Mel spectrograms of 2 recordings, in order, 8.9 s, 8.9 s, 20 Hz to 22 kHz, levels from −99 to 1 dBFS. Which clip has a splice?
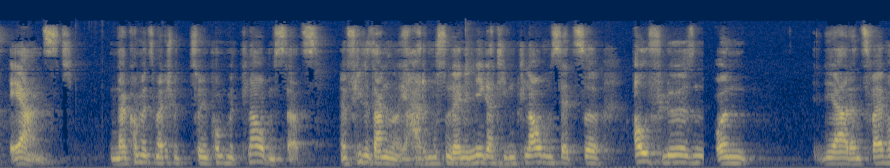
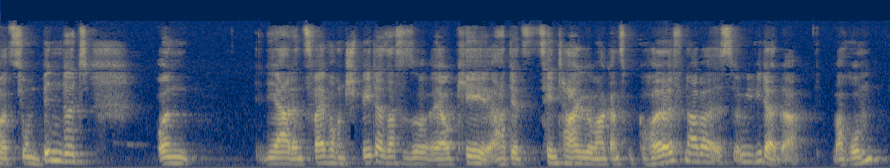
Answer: first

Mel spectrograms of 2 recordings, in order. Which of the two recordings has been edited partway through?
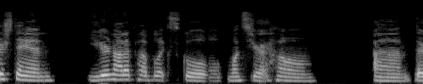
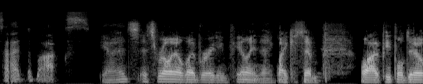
second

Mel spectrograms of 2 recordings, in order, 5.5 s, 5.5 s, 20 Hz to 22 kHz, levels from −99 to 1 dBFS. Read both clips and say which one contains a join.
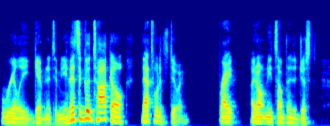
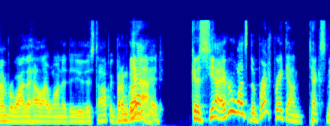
second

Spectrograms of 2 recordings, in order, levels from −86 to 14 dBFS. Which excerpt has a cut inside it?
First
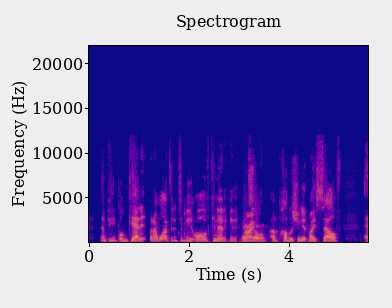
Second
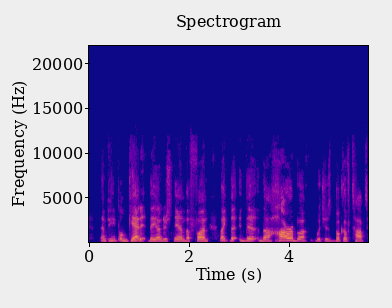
first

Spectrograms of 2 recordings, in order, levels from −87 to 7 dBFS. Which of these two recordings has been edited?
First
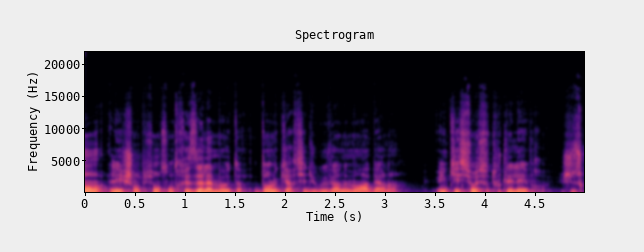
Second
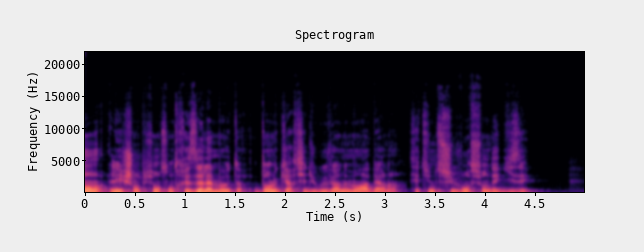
second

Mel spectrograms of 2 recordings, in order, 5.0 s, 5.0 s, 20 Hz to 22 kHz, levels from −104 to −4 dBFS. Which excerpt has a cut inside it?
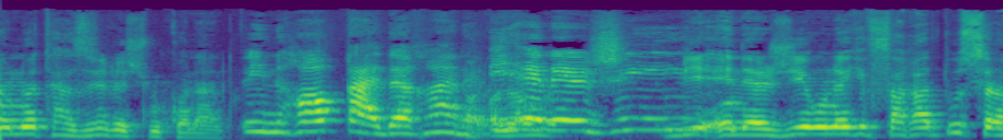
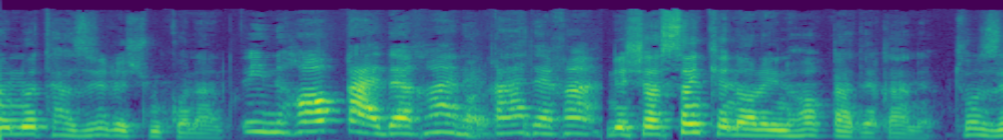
first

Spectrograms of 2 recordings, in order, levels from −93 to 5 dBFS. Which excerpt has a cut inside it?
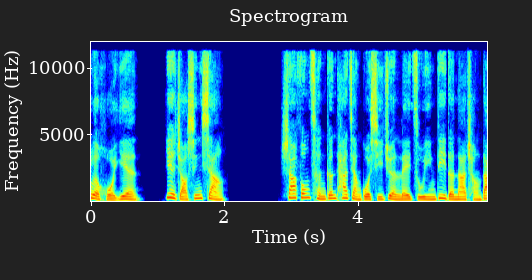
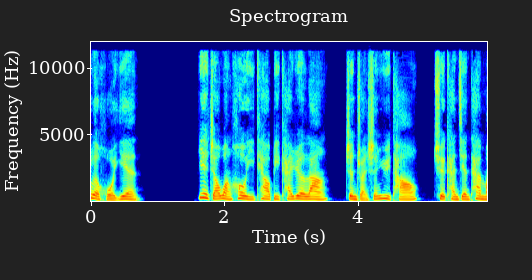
first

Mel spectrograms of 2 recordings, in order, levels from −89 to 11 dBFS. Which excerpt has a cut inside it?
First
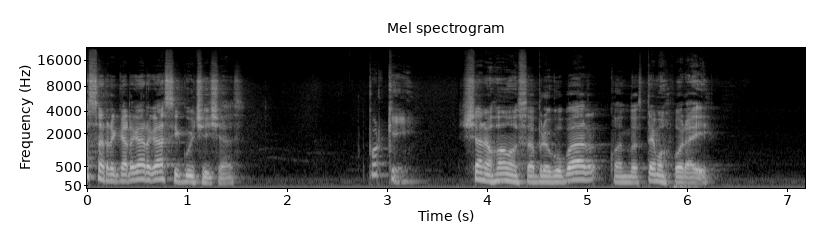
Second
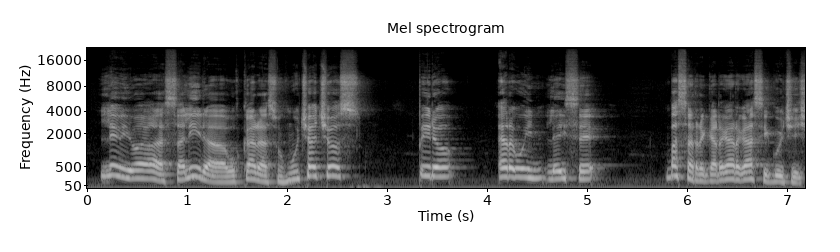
first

